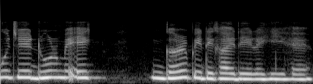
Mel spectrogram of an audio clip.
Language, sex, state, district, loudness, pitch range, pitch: Hindi, female, Arunachal Pradesh, Lower Dibang Valley, -11 LUFS, 245-315 Hz, 290 Hz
